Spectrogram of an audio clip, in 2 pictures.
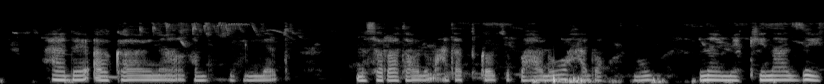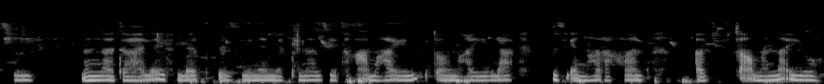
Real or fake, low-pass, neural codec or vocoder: real; 7.2 kHz; none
